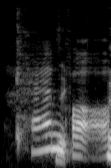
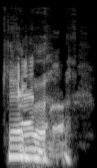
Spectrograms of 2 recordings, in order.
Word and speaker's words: Canva: How do you pronounce the company's name? – Canva. – It's Canva.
